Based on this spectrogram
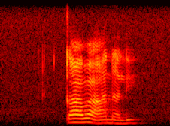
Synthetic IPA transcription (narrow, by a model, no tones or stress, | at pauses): kʼaβaːnalɪ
